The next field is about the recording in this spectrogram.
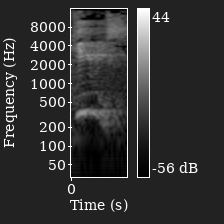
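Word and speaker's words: kibbeh: Kibi o kepe, como normalmente se conoce. ¿Qué? Kepe. ¿Cómo que kepe? No, que pues aquí, no, es que así se pronuncia en Líbano. Kepe.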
